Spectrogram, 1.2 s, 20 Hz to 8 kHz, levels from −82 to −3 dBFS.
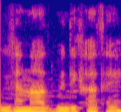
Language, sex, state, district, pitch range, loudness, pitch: Chhattisgarhi, male, Chhattisgarh, Raigarh, 115-125 Hz, -15 LUFS, 120 Hz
